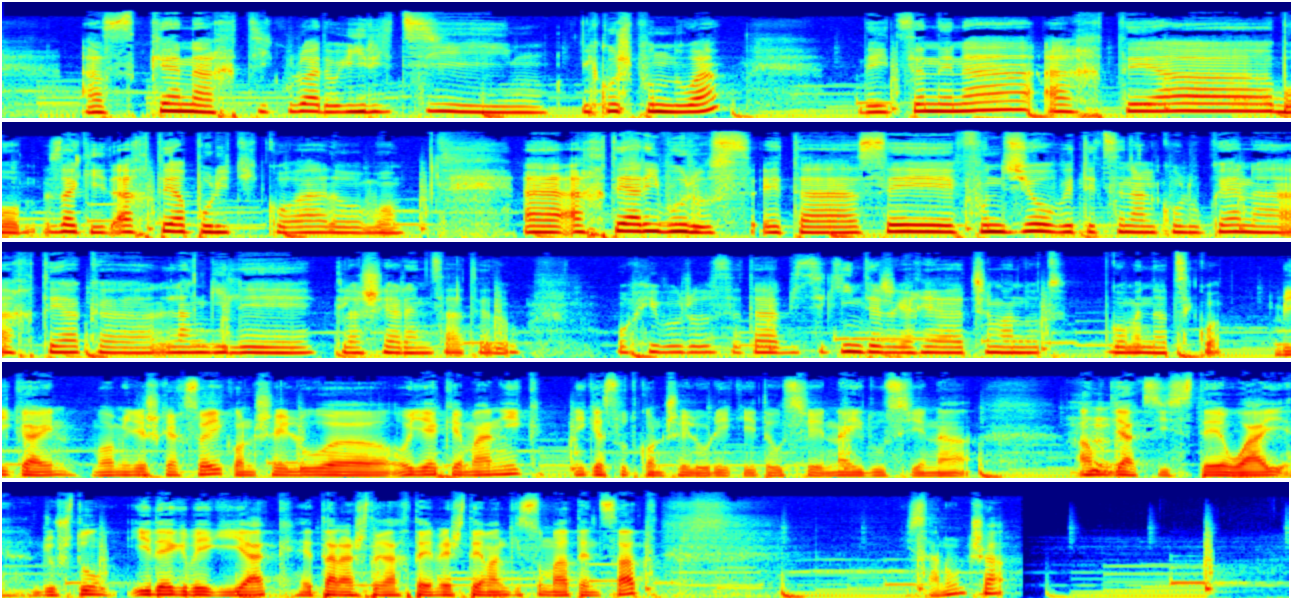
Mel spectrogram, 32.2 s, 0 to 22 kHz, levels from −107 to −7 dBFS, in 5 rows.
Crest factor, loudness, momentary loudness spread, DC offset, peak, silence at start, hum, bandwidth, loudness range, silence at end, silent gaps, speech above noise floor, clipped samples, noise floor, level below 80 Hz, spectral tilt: 16 dB; -18 LUFS; 12 LU; under 0.1%; -2 dBFS; 0.15 s; none; 15.5 kHz; 7 LU; 0.4 s; none; 25 dB; under 0.1%; -42 dBFS; -38 dBFS; -6.5 dB/octave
